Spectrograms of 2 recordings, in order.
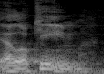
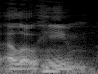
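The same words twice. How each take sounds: First: The middle consonant is a k sound. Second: The middle consonant is an h sound. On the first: The divine name is avoided out of reverence. "They will substitute H for K so that they don't use the name of God in vain" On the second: The divine name is said directly. "they won't say the name Elohim"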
